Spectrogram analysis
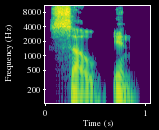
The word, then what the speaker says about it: Samhain: So, the first thing is that that really doesn't make too much sense at all in its modern context. A guelga we call the month sin, pronounced sain.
